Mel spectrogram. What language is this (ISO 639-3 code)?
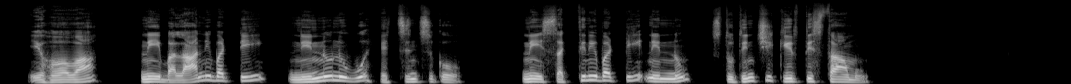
tel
